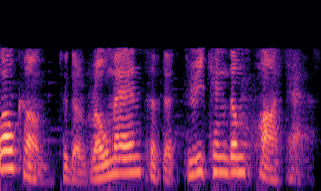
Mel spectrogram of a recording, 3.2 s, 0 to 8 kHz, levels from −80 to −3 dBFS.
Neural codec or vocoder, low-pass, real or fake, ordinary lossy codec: vocoder, 44.1 kHz, 128 mel bands, Pupu-Vocoder; 7.2 kHz; fake; AAC, 16 kbps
